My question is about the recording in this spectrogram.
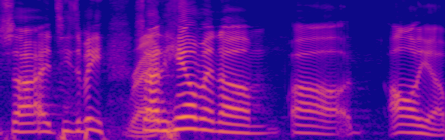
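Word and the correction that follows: Aayla Secura: What's her? – Ayla Secura. – Ayla. I always mispronounce her name.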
